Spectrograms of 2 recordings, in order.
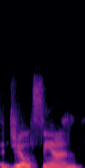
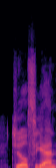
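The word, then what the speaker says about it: Yilcian: what's your real first name i can't pronounce it what is it red thank you for having my real name is jill sian jill cien and it's y-i-l-c-i-a-n thank you for not making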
